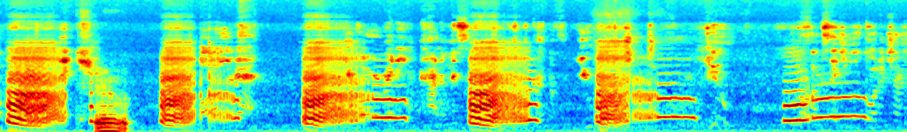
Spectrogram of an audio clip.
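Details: Baby boy making noises in his sleep: repeated short voiced grunts, squeaks and whimpers, typical normal infant sleep noises.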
